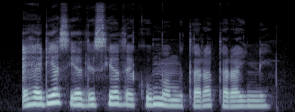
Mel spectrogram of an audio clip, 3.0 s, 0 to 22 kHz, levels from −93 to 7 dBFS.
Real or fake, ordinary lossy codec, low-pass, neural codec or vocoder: real; none; 19.8 kHz; none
